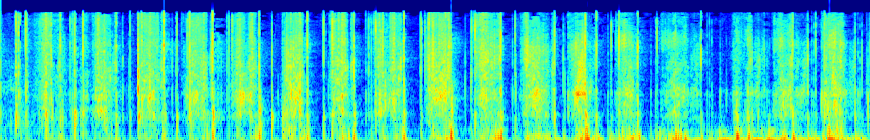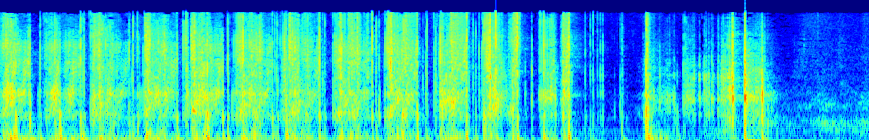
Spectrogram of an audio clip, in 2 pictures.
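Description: Long nails tap and scratch quickly on the glossy card back cover of a small, solid paperback book held in the hand. Dense, irregular clicky taps mix with scratchy rustling, thudding low in the body. The sound stops abruptly near the end, leaving a brief quiet tail.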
